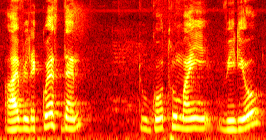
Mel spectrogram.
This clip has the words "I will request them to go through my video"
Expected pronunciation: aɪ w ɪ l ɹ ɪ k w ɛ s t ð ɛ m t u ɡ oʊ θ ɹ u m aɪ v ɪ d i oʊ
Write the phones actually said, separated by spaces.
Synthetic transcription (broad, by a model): aɪ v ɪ l ɹ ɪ k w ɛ s t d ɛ m t u ɡ oʊ t ɹ u m aɪ v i d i oʊ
